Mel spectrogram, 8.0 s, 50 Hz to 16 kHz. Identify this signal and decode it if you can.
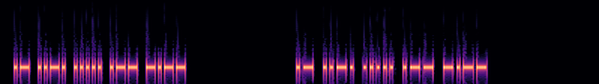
Morse code, heard as a keyed tone, about 29 wpm, 700 Hz. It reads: AF5WY AF5WY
